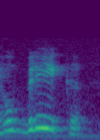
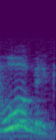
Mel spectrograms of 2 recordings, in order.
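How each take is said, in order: First: The stress is on the second syllable. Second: The stress is on the first syllable. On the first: The speaker calls it right. "é rubrica" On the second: The speaker calls it wrong. "A gente vai acentuar a palavra no lugar errado"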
